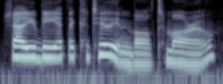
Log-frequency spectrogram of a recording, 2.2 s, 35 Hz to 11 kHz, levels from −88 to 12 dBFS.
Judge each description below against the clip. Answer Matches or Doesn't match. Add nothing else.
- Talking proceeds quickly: Matches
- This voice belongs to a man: Doesn't match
